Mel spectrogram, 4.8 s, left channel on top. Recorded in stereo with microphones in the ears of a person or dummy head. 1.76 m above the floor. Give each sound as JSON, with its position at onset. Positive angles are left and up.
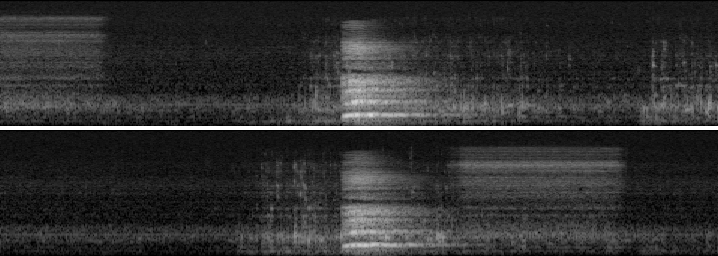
{"t": 2.3, "sound": "a gasp", "side_deg": 40, "distance_m": 0.8}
